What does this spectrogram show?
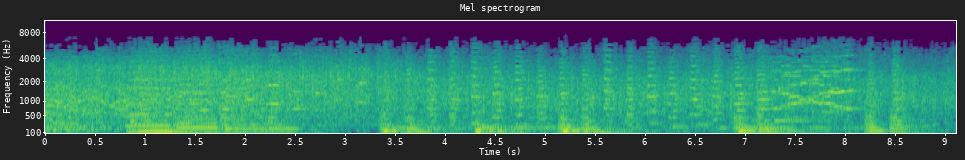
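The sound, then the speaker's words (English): A deep, booming ocean liner whistle sounds in a long blast, then sounds again in shorter bursts over a steady wash of crowd-like noise, loud throughout. “That's an ocean line whistling for the winner of Rinso's sensational new contest.”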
